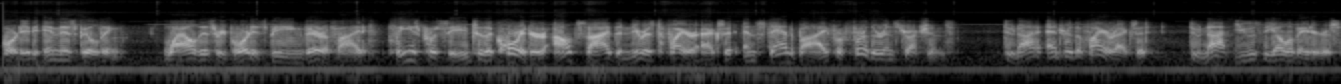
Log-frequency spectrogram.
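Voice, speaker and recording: A man's prerecorded evacuation instructions play over a fire alarm loudspeaker with a dull, lo-fi sound. His voice is husky, and his pitch moves a lot as he speaks in a formal, deliberate way. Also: sing-song. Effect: played over a building fire alarm loudspeaker. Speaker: recorded evacuation announcer. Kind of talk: prerecorded emergency announcement.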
